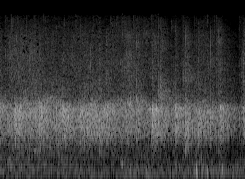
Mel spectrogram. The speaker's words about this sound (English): You guys can clap. It's all right. Yeah.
